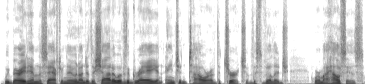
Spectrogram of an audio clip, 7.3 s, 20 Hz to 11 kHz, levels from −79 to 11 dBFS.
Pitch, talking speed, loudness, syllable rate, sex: 135 Hz, 195 wpm, -17 LUFS, 5.3 syllables/s, male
